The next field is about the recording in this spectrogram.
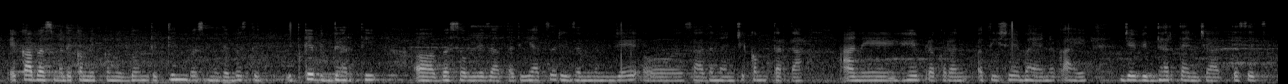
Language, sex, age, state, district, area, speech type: Marathi, female, 18-30, Maharashtra, Nashik, rural, spontaneous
